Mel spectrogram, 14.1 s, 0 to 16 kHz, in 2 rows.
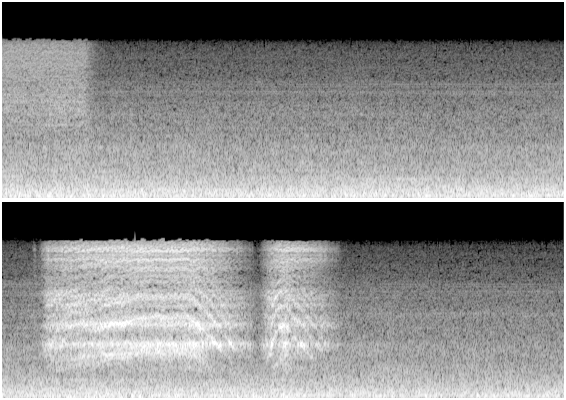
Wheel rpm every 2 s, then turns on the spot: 0, 0, 0, 20, 180, 20, 0.
none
